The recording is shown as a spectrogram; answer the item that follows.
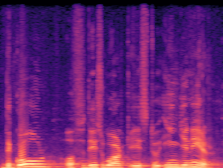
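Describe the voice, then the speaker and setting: Speaking a little slowly, a middle-aged pathologist from Chile gives an earnest presentation in a reverberant conference hall, with frequent fillers and restarts. He has a Chilean Spanish accent and a high-pitched, warm voice with lively intonation.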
